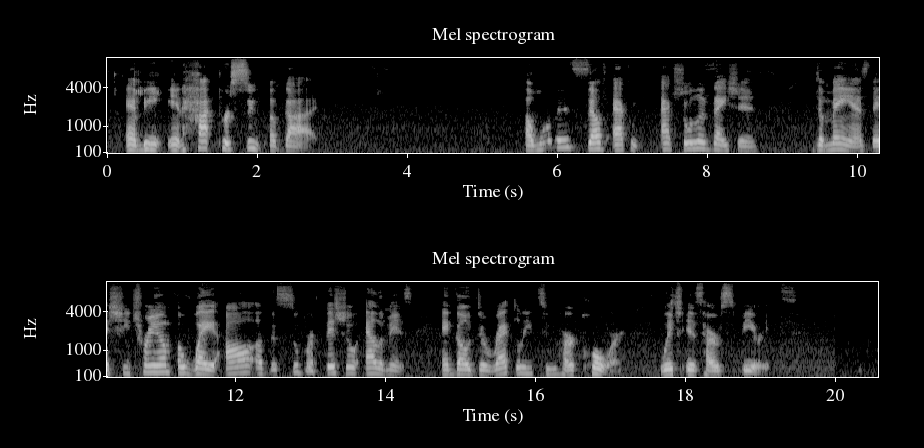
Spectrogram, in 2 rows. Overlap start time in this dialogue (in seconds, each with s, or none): none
